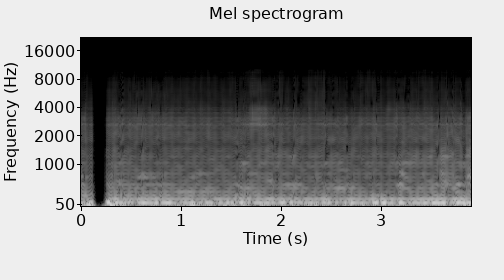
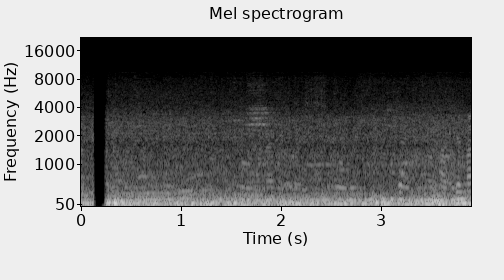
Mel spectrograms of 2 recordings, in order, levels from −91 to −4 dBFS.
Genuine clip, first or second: second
